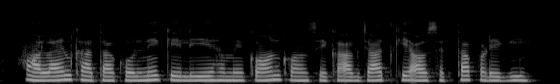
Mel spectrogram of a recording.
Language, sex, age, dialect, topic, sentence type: Hindi, female, 18-24, Kanauji Braj Bhasha, banking, question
